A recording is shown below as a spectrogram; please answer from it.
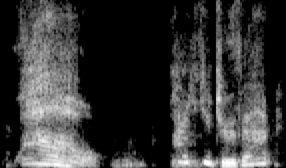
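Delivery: innocent, genuinely curious amazement, high and swooping. Contrasting two kinds of curiosity, the speaker demonstrates a childlike wonder tone. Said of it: "Childlike wonder is".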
